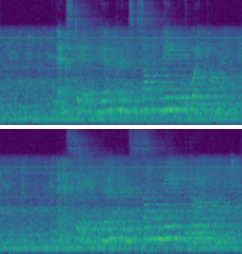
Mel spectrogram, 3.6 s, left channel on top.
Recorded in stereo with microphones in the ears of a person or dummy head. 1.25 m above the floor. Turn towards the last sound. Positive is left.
turn(degrees=25)  # may be behind; listen again after turning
